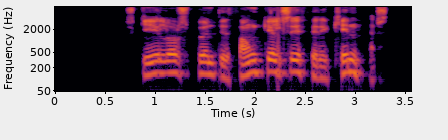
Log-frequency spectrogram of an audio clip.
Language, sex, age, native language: Icelandic, male, 30-39, Icelandic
